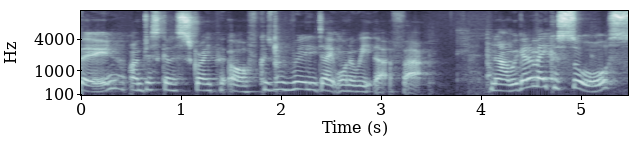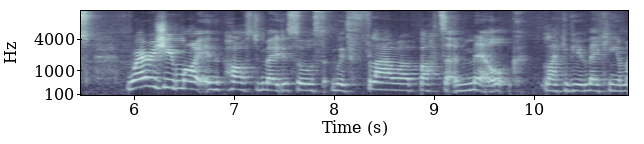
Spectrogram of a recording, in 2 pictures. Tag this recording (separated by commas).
Speech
